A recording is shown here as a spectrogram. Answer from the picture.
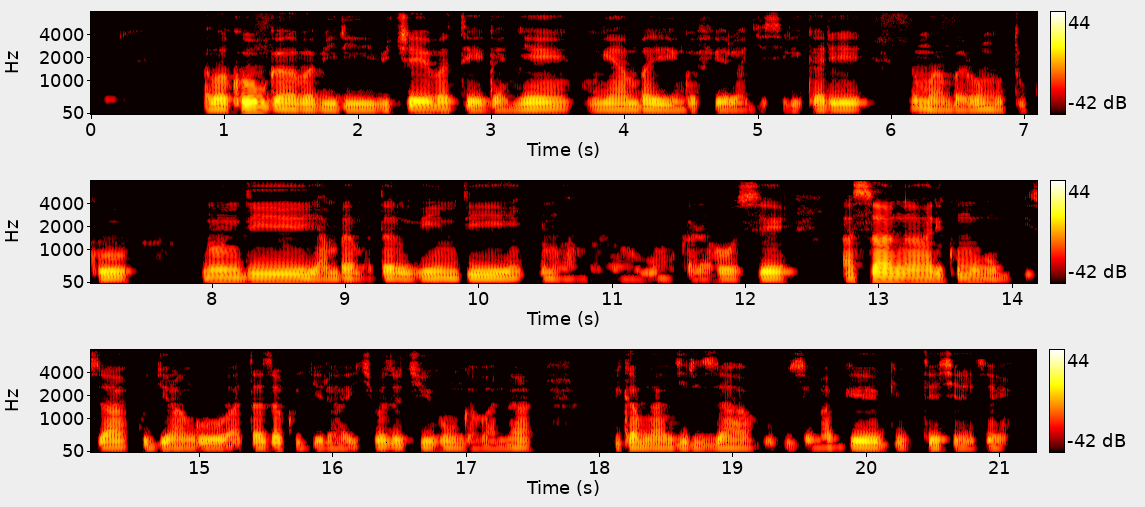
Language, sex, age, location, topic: Kinyarwanda, male, 18-24, Kigali, health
